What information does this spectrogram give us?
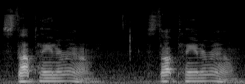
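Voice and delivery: unbothered. Retold or imitated. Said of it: "acting like she don't even care".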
